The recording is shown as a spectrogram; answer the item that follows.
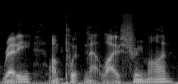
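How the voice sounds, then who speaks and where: A man's voice: on the low side, fairly quick. A man hosting a live-streamed tabletop game night, chatting casually and laughing easily. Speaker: game master and stream host.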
